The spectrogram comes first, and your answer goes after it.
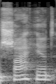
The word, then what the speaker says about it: Shahed: Daniel says yeah absolutely and there is a difference between shahed and shahid actually which I my lady tried to explain me somehow shahid that's actually name something that I I thought yeah I thought that shahed is the way they pronounce shahid but uh that's actually different thing that's a name with a different ha of course and everything else yeah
